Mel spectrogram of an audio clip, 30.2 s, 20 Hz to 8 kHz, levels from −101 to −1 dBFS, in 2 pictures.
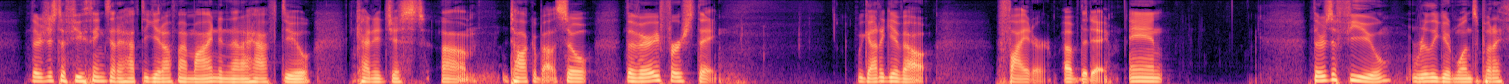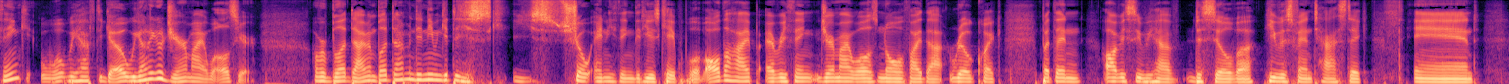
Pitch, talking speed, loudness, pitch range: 125 Hz, 195 wpm, -14 LUFS, 115-135 Hz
